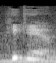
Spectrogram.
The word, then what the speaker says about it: pecan: what I've been taught are called pecan trees. So if you don't say it like that, you're saying it wrong if you're down there on the farm.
